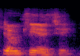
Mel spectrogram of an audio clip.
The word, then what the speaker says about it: Don Quixote: And apparently it's named after the horse in the novel, and I can't pronounce this either, Don Quixote. That's it. Don Quixote.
